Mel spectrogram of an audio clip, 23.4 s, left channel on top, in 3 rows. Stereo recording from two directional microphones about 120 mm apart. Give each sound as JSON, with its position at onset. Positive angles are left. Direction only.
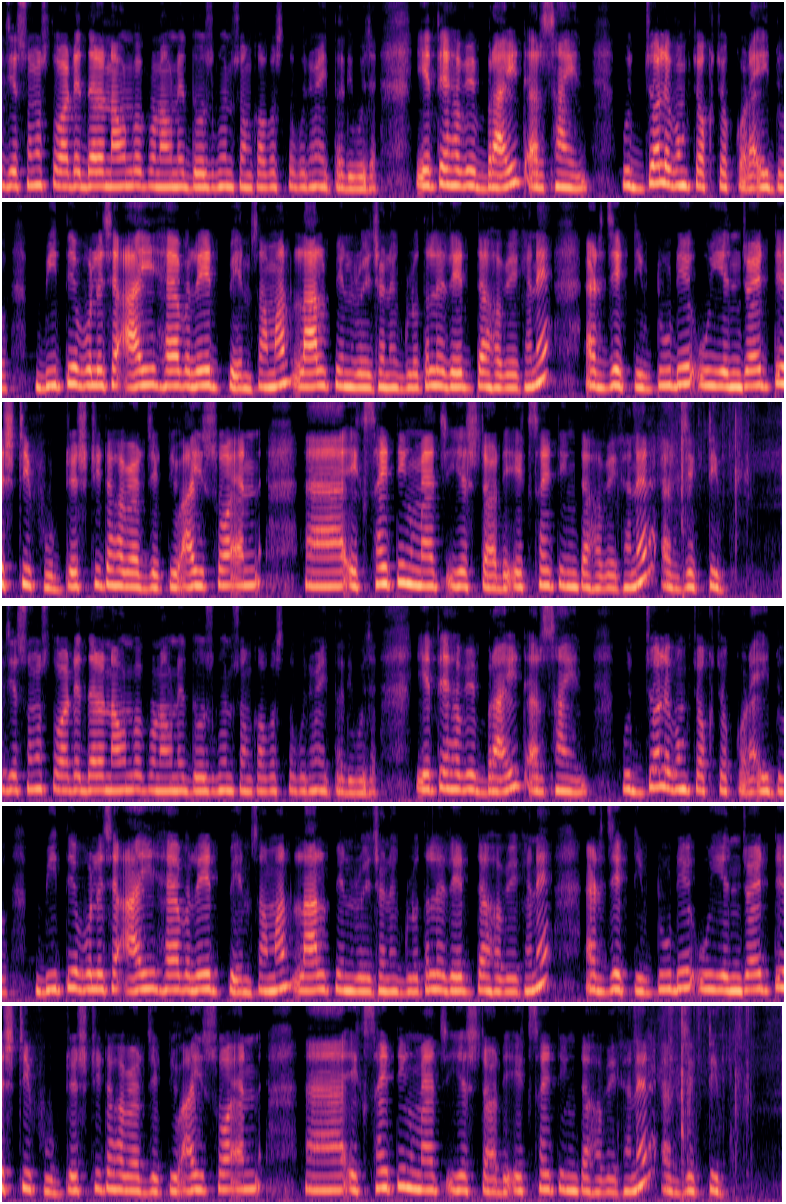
{"t": 0.0, "sound": "speech", "side_deg": 15}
